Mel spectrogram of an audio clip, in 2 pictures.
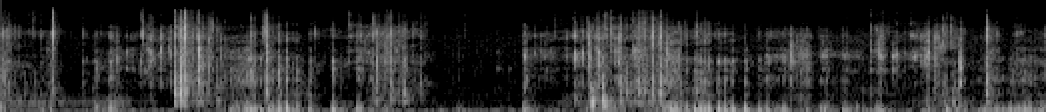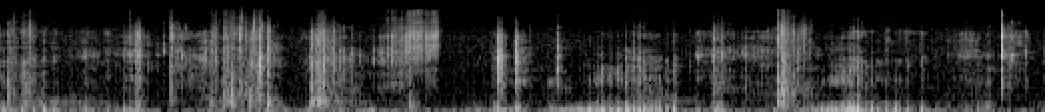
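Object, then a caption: Bar of soap. A solid rectangular dark grey-black soap bar embossed "Plant Based Perfume Soap" is held in one hand while a utility knife blade scrapes and cuts shavings off its surface. Dense, dry crunching and scraping comes in uneven bursts, with deep low rumble under bright, crisp crackles and short sharp clicks.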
